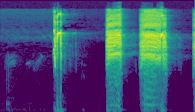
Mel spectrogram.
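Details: A wild black francolin calling in a natural setting gives a loud, harsh, grating phrase of four rasping notes: a short clipped note, then longer scratchy ones in quick succession, with no other sounds.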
